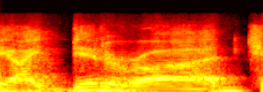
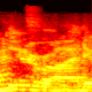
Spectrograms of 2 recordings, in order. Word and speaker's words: Iditarod: You know, I don't think any adventure was the greatest, but when I did the Iditarod, Carrie, that's the way we pronounced it up there. – That's the last time. Apologies, my friend. – Yeah, Iditarod.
